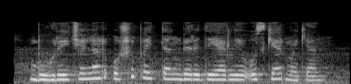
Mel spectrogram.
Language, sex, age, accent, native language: Uzbek, female, 18-24, Buxoro, Uzbek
